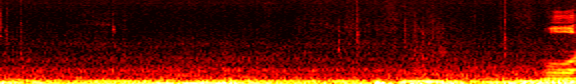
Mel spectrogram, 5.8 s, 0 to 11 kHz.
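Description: A Porsche 911 GT3 rolls forward out of the pit lane at a track, its engine a steady low idling rumble close by, with faint mechanical clicks and a brief rising note near the end.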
